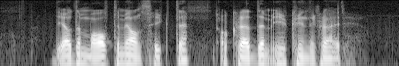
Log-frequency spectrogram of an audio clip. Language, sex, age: Norwegian, male, 20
